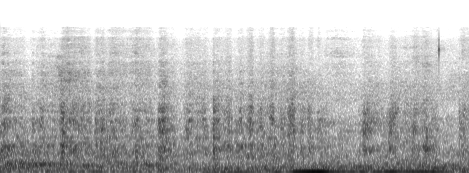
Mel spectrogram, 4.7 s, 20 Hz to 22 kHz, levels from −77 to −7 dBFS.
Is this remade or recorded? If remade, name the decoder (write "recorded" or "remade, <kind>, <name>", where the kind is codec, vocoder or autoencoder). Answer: recorded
